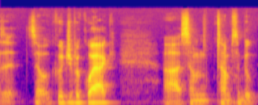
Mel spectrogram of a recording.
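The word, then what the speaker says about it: Kouchibouguac: But it's pronounced, even New Brunswickers pronounce it a little bit differently. So I'll tell you how I pronounce it. And maybe even that would be wrong, but I say Kujibikwak. That's how I say it.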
